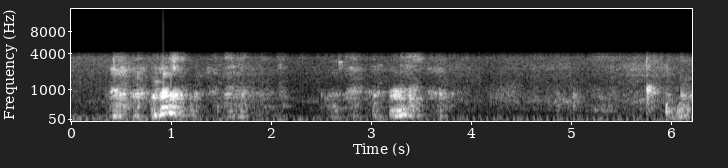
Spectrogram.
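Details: Chow Chow named Mishka playing with a bone indoors: short low grunting growls in two main bursts near the start and middle, then a brief one at the end, with soft chewing and rustling noises between.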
